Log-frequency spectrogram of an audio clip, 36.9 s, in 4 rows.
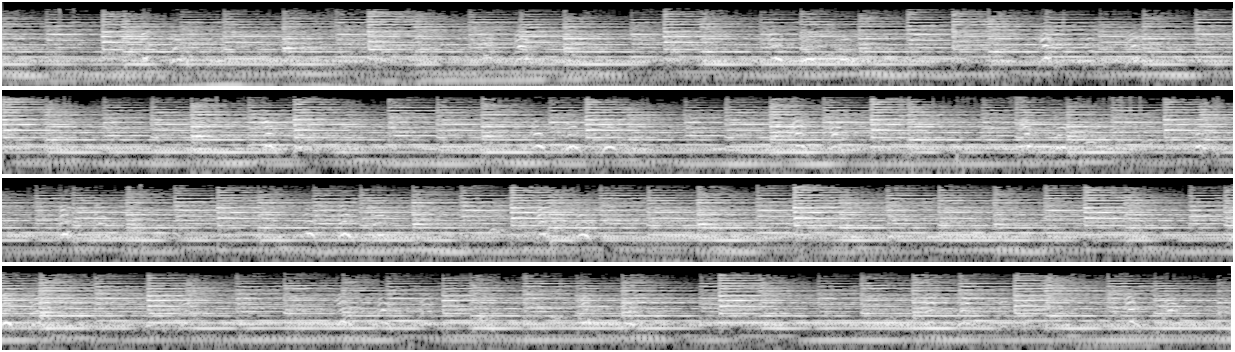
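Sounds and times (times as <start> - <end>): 
bells in Rodeano: 0.0 - 36.9.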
